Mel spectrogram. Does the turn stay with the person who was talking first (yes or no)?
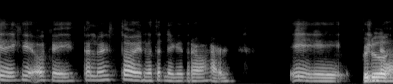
no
